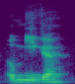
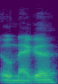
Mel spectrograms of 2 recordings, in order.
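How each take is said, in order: First: The word is said in an Australian accent. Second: The word is said in the speaker's plain accent.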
